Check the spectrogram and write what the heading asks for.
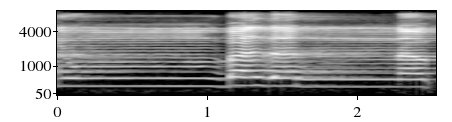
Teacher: Nun sukun bertemu dengan ba namanya iqlab. Terus ada nun tasydid namanya gunnah musyaddadah. Perhatikan baik-baik, harus dibaca mendengung.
